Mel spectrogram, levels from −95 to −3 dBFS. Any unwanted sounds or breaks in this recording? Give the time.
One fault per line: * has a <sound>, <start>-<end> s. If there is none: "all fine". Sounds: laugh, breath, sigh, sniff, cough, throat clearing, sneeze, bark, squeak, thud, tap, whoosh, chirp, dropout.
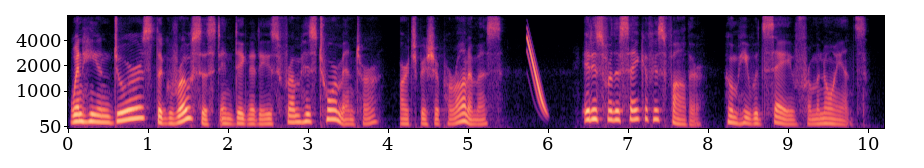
* has a chirp, 5.7-6.0 s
